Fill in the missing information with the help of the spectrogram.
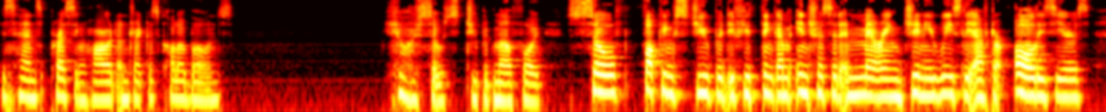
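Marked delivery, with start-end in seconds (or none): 3.9-10.9 snarled, cutting outburst. Narrator reads a man's line as he pins another man against a wall, snarled. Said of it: "He snarled and pinned Draco against the wall".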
